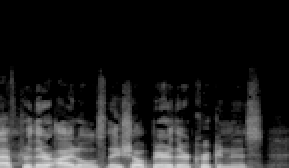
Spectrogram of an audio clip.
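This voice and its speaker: A man with an American accent speaks at a fairly quick pace and fairly low pitch. His pitch variation is ordinary against a quiet background. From US South (Arkansas).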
